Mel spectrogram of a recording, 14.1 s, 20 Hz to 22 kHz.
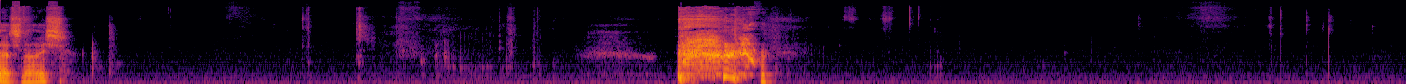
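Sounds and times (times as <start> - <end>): book pages rustling: 2.2 - 5.6
person coughing: 6.8 - 7.9.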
